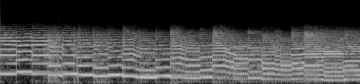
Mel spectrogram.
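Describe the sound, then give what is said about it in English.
A distorted electric guitar plays a fast, smooth descending E minor pentatonic run in the open position, with legato pull-offs stepping down the scale pattern before sliding back up to E, loud and continuous with no one talking. “And I end here in the open position, so now I'm an octave lower, E minor pentatonic pattern one in the open position, and I kind of finish it off with some pull-offs down here, going down the scale pattern, and then I slid up back up to E.”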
